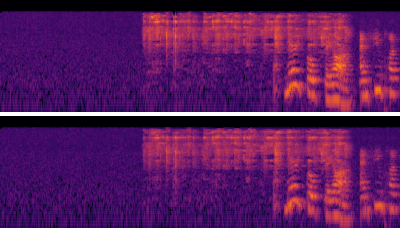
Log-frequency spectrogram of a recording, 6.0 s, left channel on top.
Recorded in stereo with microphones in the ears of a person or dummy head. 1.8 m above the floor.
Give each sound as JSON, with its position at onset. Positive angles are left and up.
{"t": 2.1, "sound": "keys jangling", "side_deg": 10, "distance_m": 1.5}
{"t": 4.3, "sound": "a woman speaking", "side_deg": 30, "distance_m": 5.5}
